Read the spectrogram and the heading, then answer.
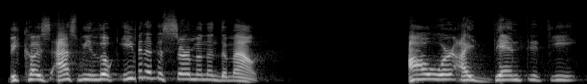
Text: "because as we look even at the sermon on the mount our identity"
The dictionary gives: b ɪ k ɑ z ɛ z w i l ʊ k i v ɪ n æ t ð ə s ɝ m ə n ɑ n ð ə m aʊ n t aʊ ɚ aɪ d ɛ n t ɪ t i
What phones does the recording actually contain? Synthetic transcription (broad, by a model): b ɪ k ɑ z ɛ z w i l ʊ k i v ɪ n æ t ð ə s ɝ m ə n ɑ n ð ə m aʊ n t aʊ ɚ aɪ d ɛ n t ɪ t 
